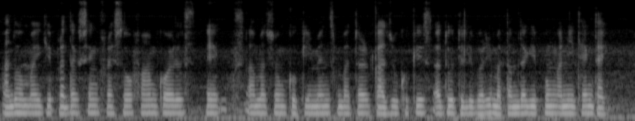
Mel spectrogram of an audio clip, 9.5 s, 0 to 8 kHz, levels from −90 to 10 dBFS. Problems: background sounds at intervals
